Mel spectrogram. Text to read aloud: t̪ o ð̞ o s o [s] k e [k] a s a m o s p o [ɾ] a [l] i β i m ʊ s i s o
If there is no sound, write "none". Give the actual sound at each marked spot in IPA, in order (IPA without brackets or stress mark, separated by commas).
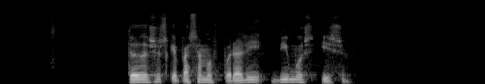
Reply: s, p, ɾ, l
